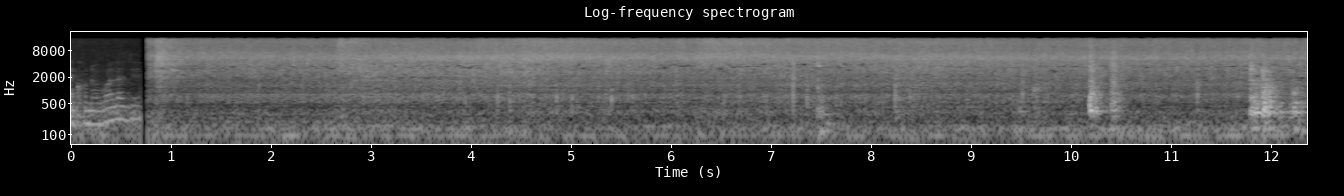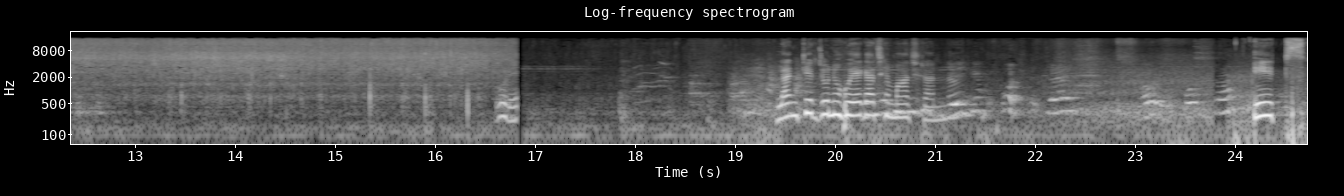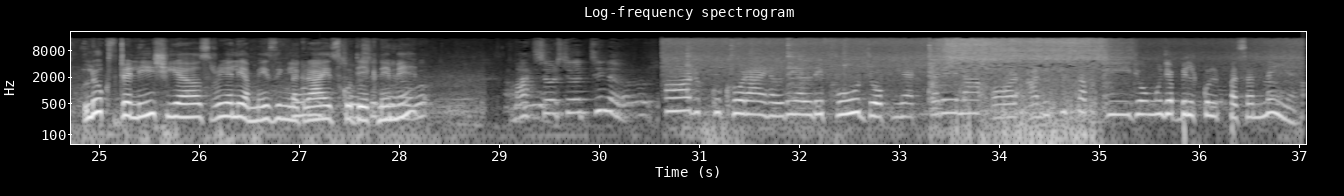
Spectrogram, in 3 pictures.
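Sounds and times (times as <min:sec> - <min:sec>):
fish sizzling in hot oil: 0:00.8 - 0:16.9, 0:30.7 - 0:37.0.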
